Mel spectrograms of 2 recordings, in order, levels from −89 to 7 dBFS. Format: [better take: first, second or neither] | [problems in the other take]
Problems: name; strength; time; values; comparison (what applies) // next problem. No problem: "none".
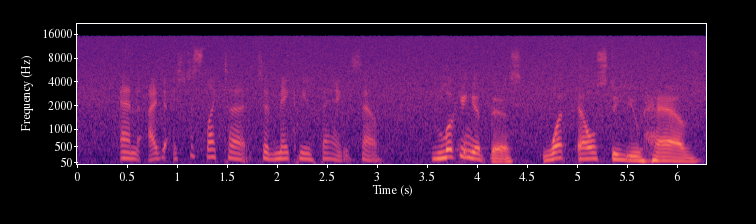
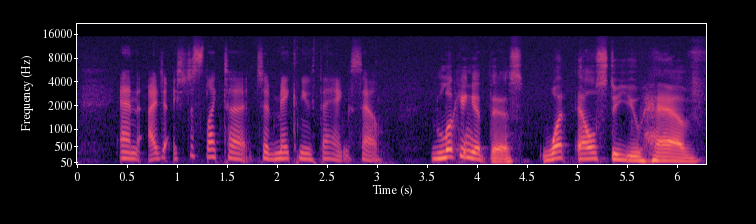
second | hiss; loud; throughout; 6 dB below the speech; faint in the second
